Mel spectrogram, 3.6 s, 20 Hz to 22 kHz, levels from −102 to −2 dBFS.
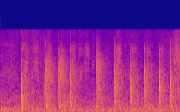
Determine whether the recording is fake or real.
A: real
